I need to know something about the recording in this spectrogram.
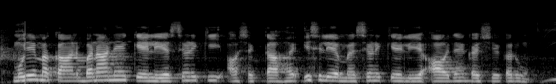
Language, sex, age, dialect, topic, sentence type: Hindi, male, 18-24, Marwari Dhudhari, banking, question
